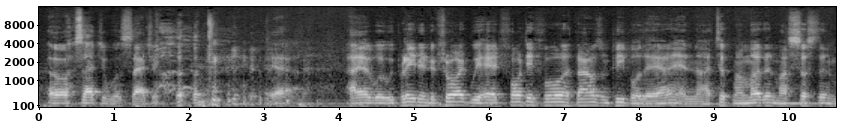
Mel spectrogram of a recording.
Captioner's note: laughter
